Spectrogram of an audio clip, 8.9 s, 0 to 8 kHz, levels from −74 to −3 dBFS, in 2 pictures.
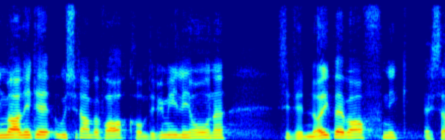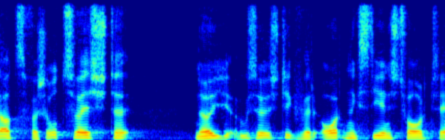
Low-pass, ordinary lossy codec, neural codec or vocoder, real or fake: none; none; codec, 16 kHz, 0.8 kbps, ZipCodec; fake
